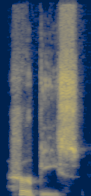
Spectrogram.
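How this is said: The word is pronounced the English way. "we say her, herpes"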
